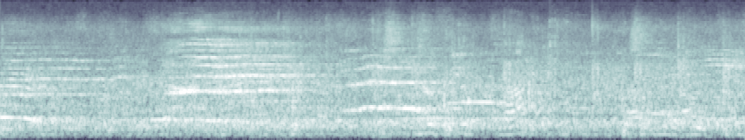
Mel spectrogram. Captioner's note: crowd cheering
